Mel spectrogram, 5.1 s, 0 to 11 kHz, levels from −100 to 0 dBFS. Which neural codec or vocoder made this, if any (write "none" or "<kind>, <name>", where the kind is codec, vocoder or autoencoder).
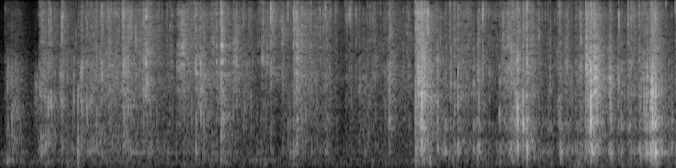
none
